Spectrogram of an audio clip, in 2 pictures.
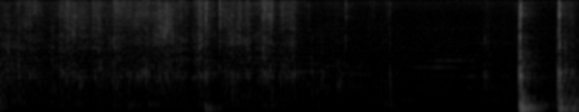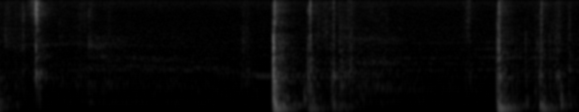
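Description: A ball of bouncy slime bounced on a desk three times, each landing a quick pair of soft taps, after a faint rustle as it is rolled between the hands.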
